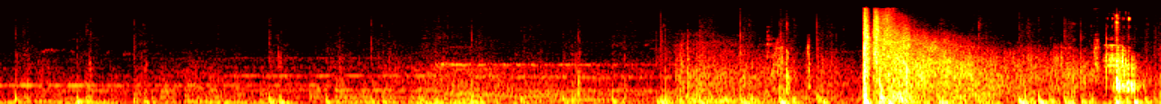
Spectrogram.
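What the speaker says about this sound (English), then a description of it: "Assault rifle here." Assault rifle fire in Call of Duty: Modern Warfare: scattered muffled shots and distant battle noise build to one sharp, loud crack, followed by more rapid firing and clatter.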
